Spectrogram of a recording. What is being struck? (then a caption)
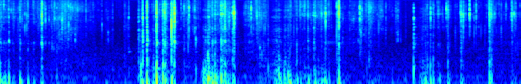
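Bar of soap. A cream-colored rectangular bar of dry soap is held in the hand and cut and shaved into chunks with scissors and a utility knife blade. The sound is a run of dry, crumbly scraping, tearing and crunching cuts that come in uneven clusters, with most of the weight low in the body and faint bright edges. Each cut dies away quickly.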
